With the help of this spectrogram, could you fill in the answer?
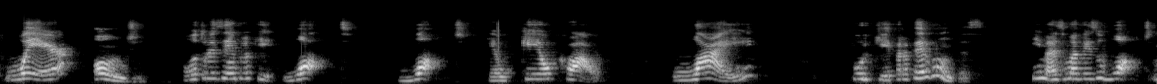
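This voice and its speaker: Woman teacher, slow and emphatic, bright voice, lively pitch, repeats examples. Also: recorded from a distance. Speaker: English teacher. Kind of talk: explaining grammar to students.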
